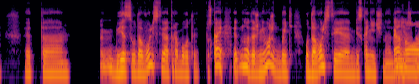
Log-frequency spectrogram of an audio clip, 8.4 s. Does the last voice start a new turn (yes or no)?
no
